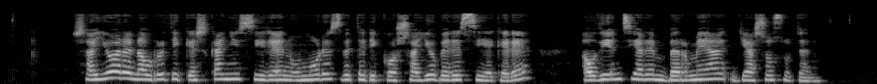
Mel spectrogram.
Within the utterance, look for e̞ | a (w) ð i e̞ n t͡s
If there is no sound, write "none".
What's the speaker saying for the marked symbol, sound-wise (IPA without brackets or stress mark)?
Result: w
